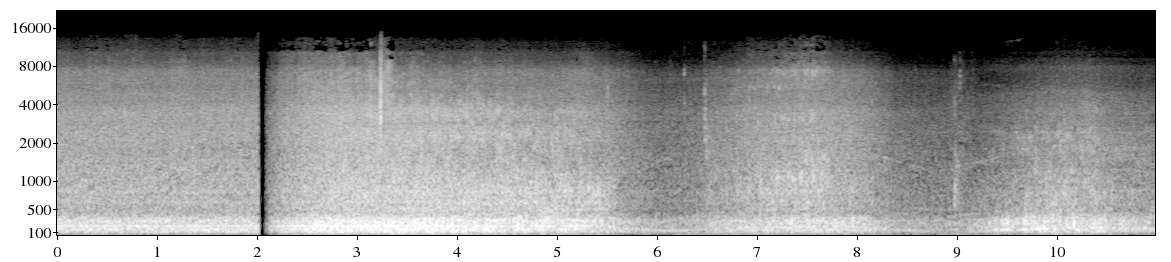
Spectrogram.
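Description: Caterpillar 535 skidder's diesel engine running as the machine drives along a dirt trail, its sound swelling and easing off several times. The sound cuts out for an instant about two seconds in, then comes back louder.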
